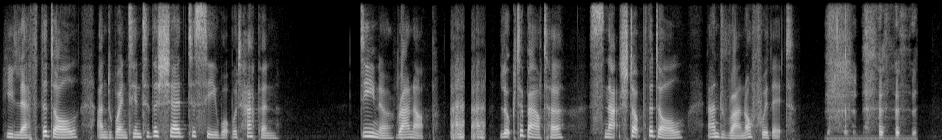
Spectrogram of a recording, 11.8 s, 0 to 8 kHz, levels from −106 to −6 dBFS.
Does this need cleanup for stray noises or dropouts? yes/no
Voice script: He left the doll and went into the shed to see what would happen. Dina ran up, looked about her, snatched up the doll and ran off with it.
yes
